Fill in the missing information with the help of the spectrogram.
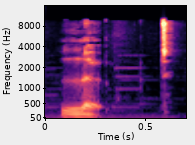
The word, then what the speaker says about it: looked: 咁先讲咗先，look 咧加 ed 咧，其实后面系加个 t 音嘅。咁我听落去咧系 looked looked looked，系一个先 k 后 t 嘅发音。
